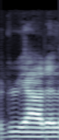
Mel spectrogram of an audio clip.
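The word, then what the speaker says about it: Greada: And pretty much what happened was the Griotta Treaty, the Griotta, that's how you pronounce it.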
